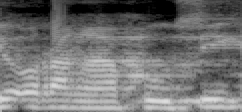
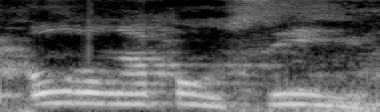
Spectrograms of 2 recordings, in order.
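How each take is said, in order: First: Said in the usual way. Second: An exaggerated "Oh, orang ngapusi." as if suddenly remembering; mock realization. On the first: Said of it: "Biasa ngapusi". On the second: Shown as a demonstration. Preacher mocking a liar who misses lying, with mock surprise. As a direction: play "orang ngapusi" as the thing missing from life, a sudden aha. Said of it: "Apa ya?".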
